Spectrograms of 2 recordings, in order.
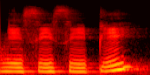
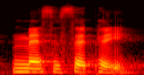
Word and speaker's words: Mississippi: It's not Mississippi, but it's Mississippi, Mississippi.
